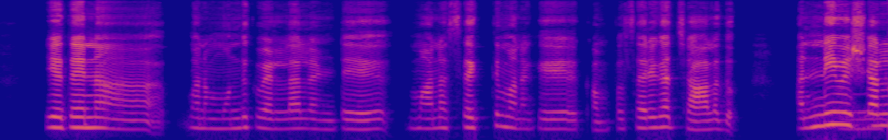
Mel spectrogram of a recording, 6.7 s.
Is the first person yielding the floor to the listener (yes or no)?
no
